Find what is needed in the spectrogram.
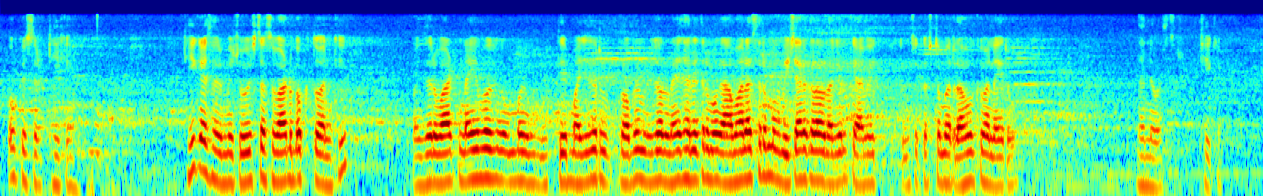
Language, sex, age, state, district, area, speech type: Marathi, male, 18-30, Maharashtra, Wardha, urban, spontaneous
